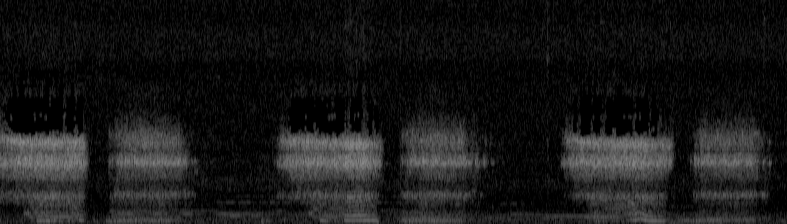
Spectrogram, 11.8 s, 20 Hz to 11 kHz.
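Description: Regular light snoring at about 14 breaths a minute, a rasping snore on inhaling and a softer whistling breath out.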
